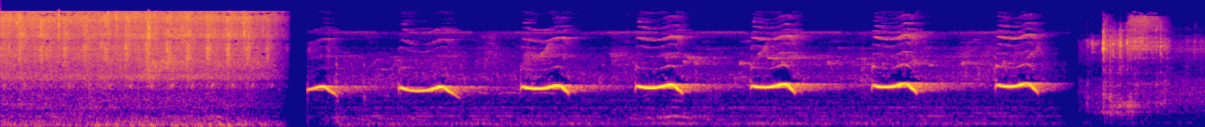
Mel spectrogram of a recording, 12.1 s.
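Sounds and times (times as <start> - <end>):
bird whistling call: 3.1 - 10.6.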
